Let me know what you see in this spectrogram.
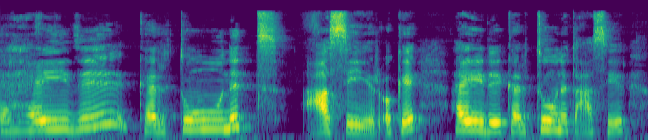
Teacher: No, because there's a T مربوطة, right? When this T مربوطة is followed by another noun, in this case عصير, which means juice, I have to pronounce the T مربوطة in this case, and I have to say هيدي كرتونة عصير.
